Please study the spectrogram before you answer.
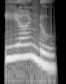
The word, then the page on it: ಇಯಾಂಡು: Kannada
